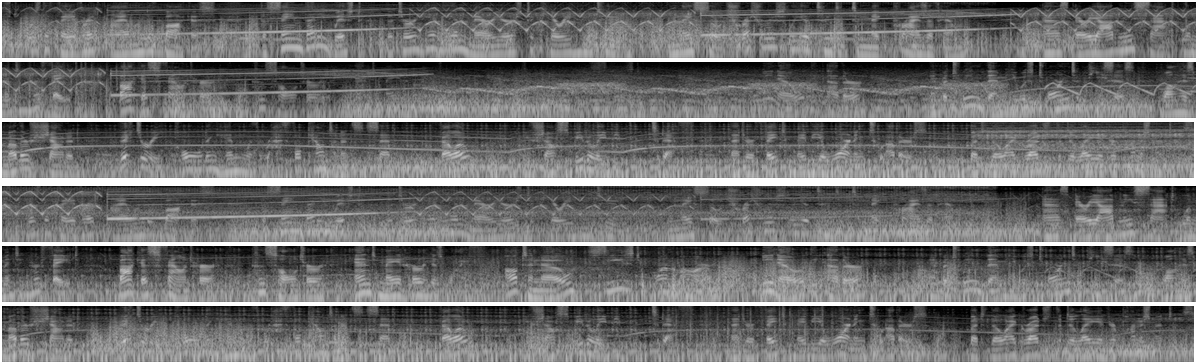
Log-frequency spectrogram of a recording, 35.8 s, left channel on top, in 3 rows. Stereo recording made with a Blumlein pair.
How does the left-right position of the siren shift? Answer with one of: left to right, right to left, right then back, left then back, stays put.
right to left.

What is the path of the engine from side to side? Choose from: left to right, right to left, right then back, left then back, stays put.
right to left.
